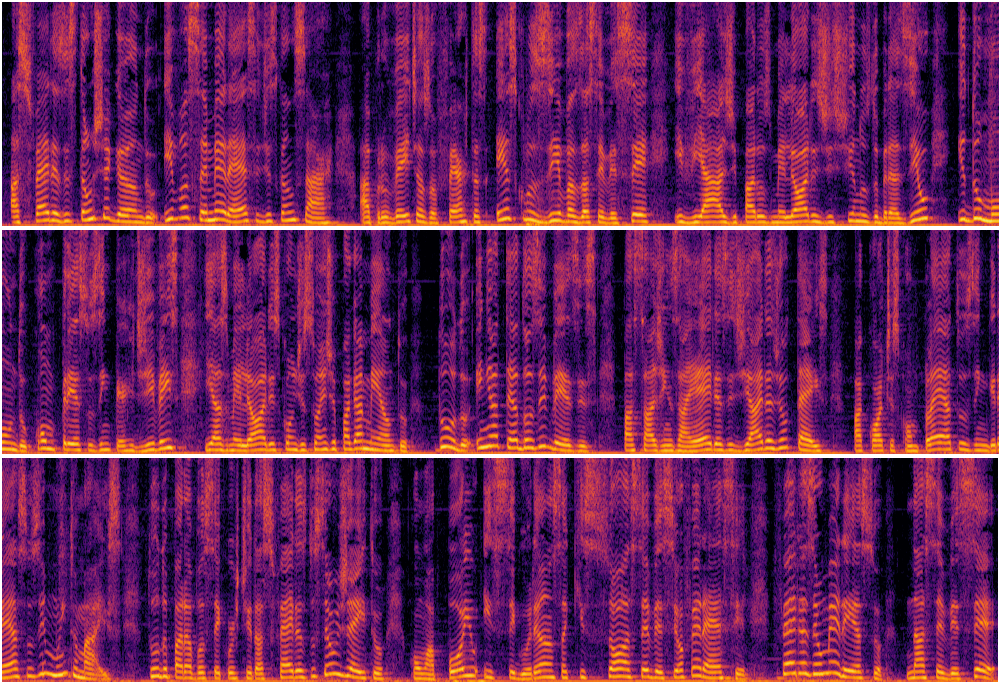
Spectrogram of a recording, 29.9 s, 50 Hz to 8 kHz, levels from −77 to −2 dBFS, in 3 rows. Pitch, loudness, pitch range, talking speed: 210 Hz, -16 LUFS, 185-255 Hz, 150 wpm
